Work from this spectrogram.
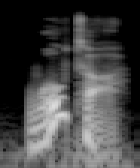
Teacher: Right, but the British way, water. There is no R at the end at all, and that middle T is incredibly sharp. It aggressively hits the roof of the mouth.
